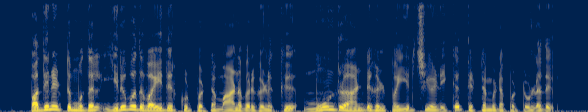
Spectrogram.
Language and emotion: Tamil, neutral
